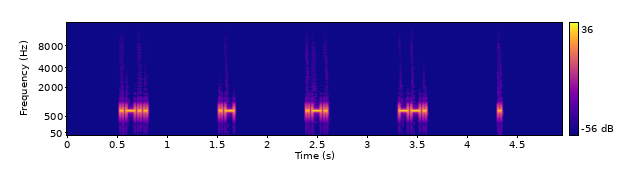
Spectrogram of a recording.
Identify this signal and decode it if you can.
Morse code, heard as a keyed tone, about 40 wpm, spaced as for 11 wpm, 700 Hz. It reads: LARGE
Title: 8x Character Spacing - Top 500 Words - 40wpm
